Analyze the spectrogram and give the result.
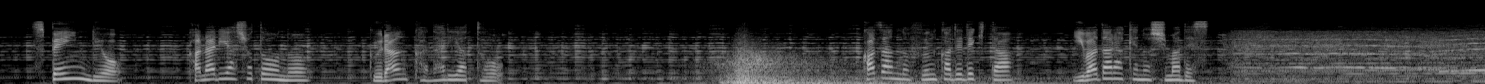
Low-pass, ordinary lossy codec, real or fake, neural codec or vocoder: none; none; real; none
